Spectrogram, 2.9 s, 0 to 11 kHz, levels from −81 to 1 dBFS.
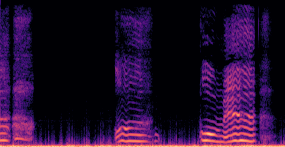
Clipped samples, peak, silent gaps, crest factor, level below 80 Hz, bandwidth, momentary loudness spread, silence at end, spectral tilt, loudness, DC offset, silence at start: under 0.1%; 0 dBFS; none; 10 dB; -14 dBFS; 6.2 kHz; 5 LU; 0 s; -6.5 dB/octave; -19 LUFS; under 0.1%; 0 s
